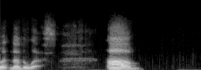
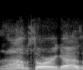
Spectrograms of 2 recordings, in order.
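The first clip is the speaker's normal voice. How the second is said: ordinary delivery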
